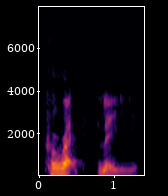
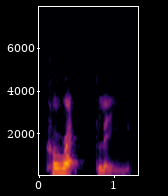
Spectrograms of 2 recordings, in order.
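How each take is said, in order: Both takes have the same delivery.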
